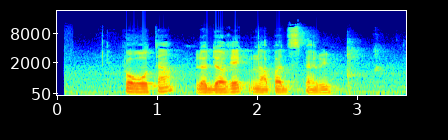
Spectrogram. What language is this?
French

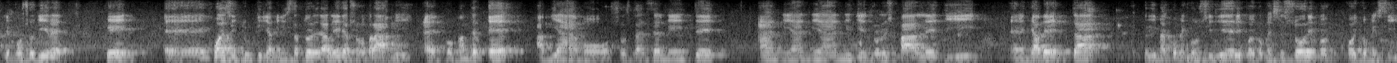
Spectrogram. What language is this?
Italian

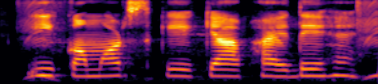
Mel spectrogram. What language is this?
Magahi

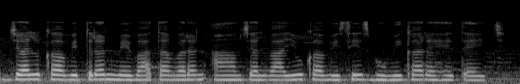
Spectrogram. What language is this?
Maithili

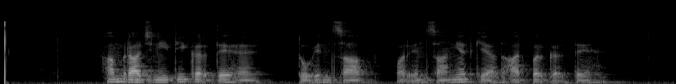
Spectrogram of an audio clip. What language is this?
Hindi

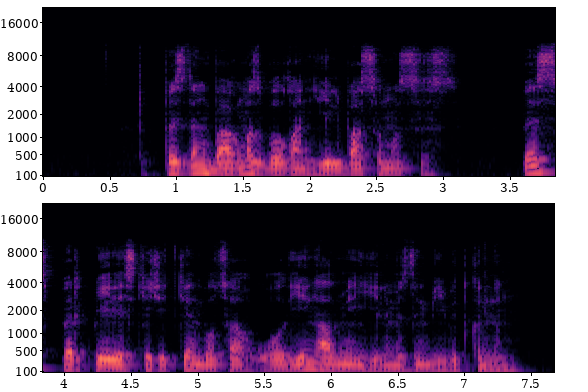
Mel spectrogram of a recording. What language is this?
Kazakh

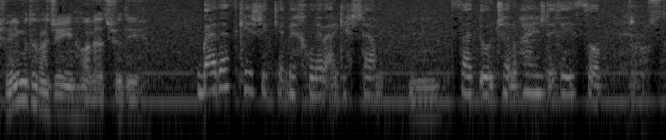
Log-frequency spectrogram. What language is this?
Persian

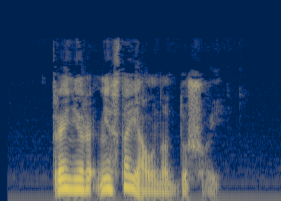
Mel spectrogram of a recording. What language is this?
Belarusian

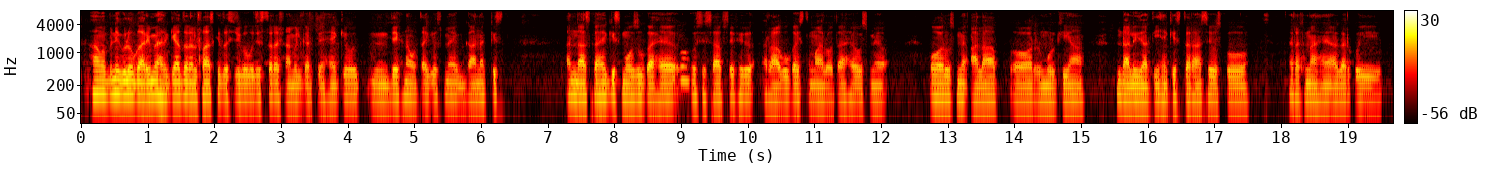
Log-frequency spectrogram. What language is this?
Urdu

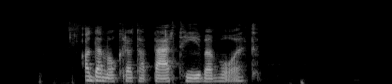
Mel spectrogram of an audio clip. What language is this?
Hungarian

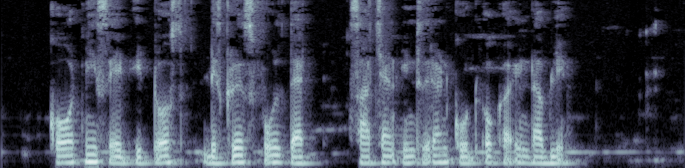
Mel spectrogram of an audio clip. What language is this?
English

